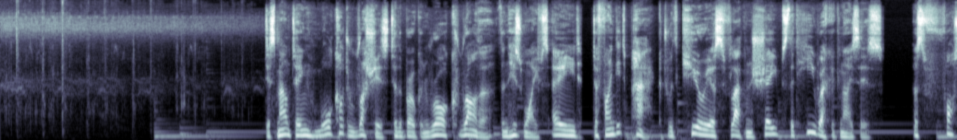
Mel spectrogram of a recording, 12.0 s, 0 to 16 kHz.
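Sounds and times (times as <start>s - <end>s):
horse hooves stumbling on rocky trail: 0.0s - 3.3s
speech: 3.3s - 11.9s.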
